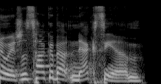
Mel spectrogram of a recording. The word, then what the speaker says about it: NXIVM: Yes, this one's called like NXIVM. – Yeah, and it's just pronounced Nexium.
